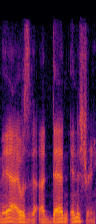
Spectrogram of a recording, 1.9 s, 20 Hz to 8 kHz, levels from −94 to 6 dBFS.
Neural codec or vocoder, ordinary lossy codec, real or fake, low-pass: none; AAC, 48 kbps; real; 7.2 kHz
